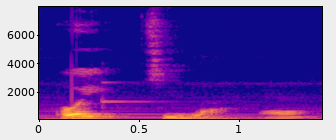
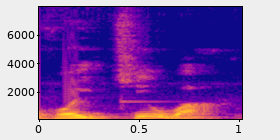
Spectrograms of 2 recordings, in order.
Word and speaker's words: Wojtyła: O nome dele de batismo, importante dizer, alguns não saibam, é Karol Józef Wojtyła, ou Wojtyła. Existem pronúncias divergentes, mas esse é o seu nome.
